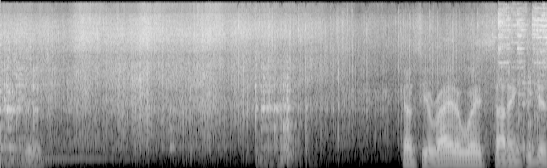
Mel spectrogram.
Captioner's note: sizzling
